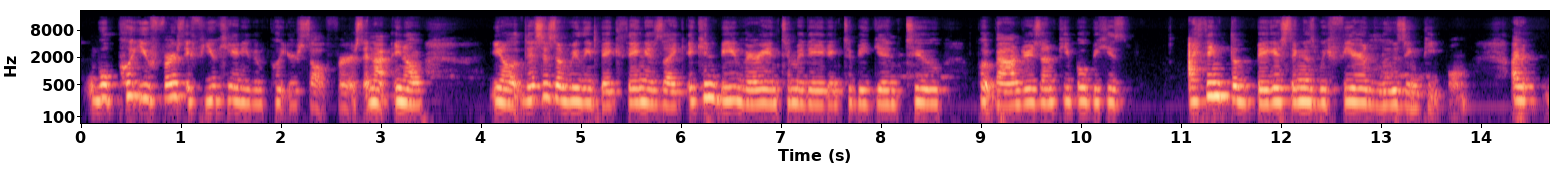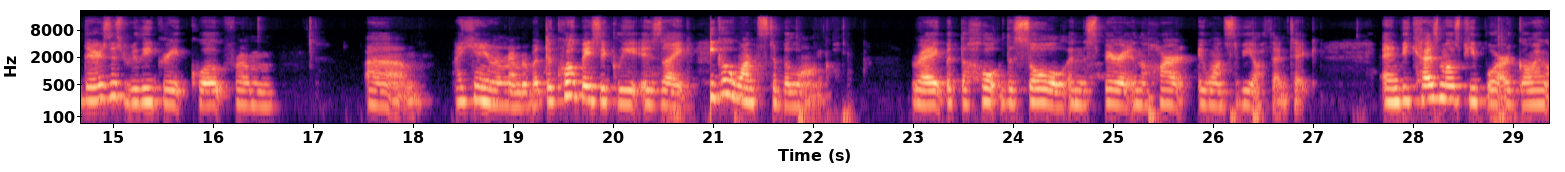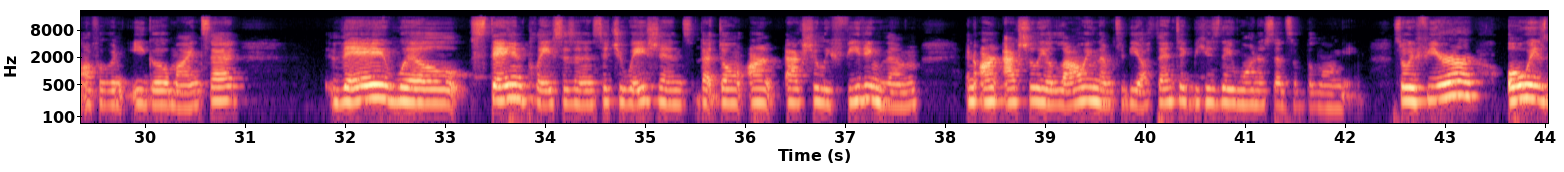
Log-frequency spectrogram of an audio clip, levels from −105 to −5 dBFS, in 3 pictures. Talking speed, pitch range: 180 wpm, 190-225 Hz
